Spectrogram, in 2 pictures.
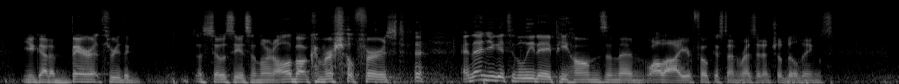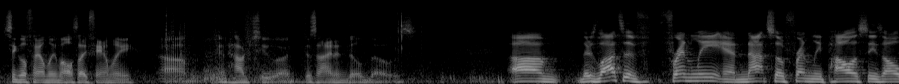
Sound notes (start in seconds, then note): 3.8 chuckling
